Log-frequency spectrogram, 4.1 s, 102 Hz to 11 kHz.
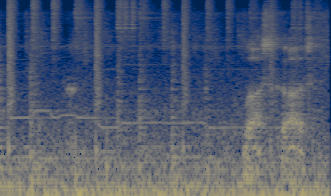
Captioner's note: Patient #3 huffs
